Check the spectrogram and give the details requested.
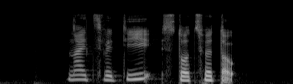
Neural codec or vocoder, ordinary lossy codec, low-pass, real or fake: none; none; 10.8 kHz; real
